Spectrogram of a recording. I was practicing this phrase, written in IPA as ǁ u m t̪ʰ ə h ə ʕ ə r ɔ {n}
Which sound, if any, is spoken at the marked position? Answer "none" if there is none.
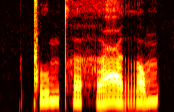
m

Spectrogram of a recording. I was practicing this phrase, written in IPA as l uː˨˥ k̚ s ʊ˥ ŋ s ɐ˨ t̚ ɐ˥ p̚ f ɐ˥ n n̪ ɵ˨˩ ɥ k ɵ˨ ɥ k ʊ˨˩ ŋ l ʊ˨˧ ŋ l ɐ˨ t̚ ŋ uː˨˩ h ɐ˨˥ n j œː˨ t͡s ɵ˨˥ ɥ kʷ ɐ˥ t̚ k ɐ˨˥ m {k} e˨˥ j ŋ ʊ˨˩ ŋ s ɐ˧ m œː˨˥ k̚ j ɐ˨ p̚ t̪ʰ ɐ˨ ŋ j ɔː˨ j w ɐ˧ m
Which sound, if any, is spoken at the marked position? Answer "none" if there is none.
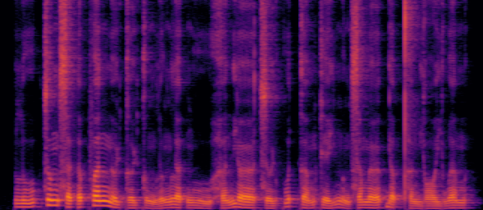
k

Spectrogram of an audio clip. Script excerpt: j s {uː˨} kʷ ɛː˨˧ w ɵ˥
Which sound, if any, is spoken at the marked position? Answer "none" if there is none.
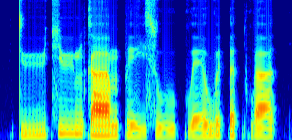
uː˨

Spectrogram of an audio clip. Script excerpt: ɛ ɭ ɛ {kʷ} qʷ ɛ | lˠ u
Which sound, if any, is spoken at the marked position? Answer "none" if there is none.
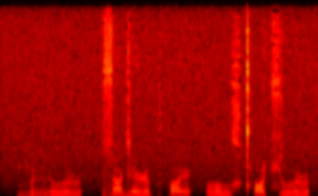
kʷ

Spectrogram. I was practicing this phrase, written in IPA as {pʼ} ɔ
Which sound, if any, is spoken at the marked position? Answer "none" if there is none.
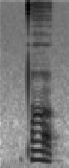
pʼ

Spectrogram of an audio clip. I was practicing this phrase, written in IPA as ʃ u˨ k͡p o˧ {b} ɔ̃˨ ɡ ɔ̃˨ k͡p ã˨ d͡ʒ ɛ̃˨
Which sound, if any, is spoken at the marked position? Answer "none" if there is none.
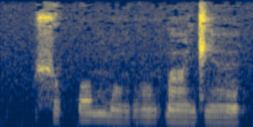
m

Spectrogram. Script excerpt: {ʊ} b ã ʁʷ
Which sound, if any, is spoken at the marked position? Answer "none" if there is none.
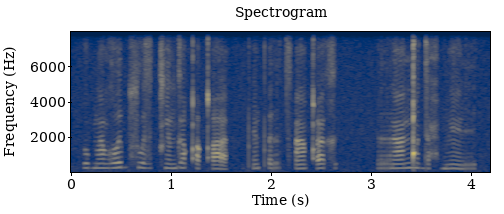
ʊ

